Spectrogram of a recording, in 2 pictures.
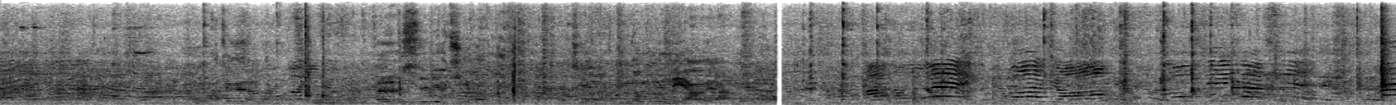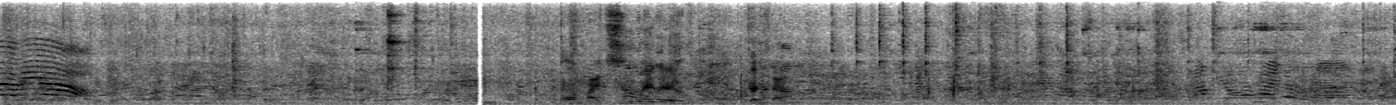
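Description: Dishes and utensils clink and clatter.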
